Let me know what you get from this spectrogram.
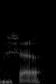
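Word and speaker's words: Shough: Or no, they drafted the Louisville guy, Tyler Show, who oh was yes, like show. Tyler I think it's Show. I never know pronounced how to show.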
